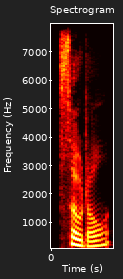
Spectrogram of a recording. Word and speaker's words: SoTL: This is sometimes abbreviated SOTL, or pronounced SOTL, S-O-T-L.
